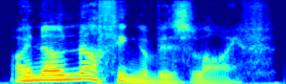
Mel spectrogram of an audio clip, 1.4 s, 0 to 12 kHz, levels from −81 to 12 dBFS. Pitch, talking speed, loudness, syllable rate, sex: 130 Hz, 250 wpm, -17 LUFS, 5.4 syllables/s, male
